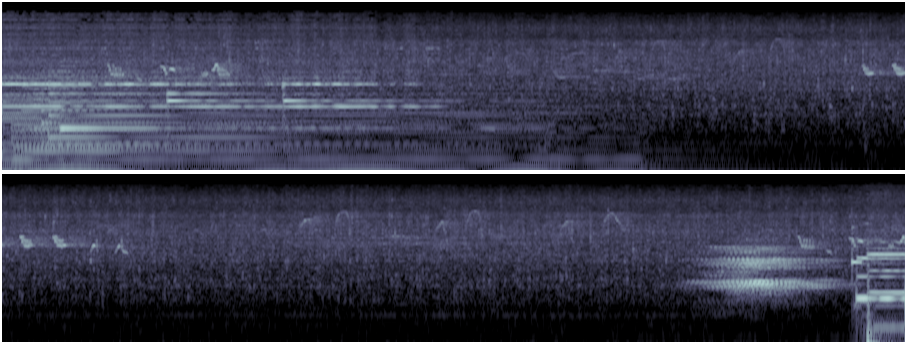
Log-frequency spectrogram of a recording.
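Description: A flute-led instrumental fades out over the first few seconds, leaving steady running water. About nine seconds in, a bird gives a quick run of five or six chirps. Near the end a short rising swell leads into the next track, with sustained tones and plucked notes.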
